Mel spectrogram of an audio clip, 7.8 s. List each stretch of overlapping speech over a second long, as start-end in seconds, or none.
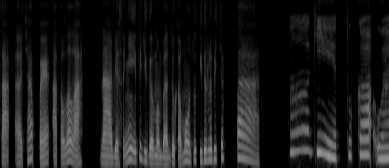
none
